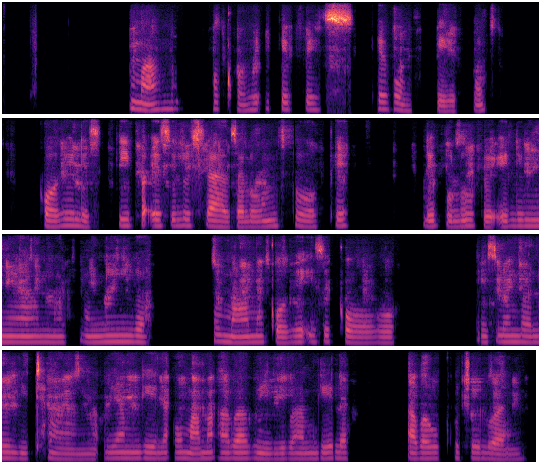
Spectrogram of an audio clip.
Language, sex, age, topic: North Ndebele, female, 50+, health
